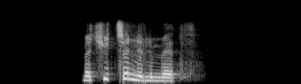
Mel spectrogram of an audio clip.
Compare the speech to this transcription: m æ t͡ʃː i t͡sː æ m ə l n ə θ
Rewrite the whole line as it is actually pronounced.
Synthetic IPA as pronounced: m æ t͡ʃː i t͡sː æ n ə l m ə θ

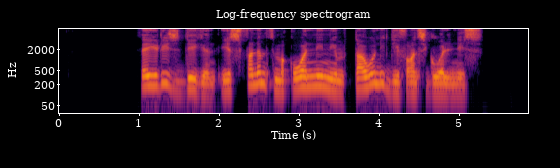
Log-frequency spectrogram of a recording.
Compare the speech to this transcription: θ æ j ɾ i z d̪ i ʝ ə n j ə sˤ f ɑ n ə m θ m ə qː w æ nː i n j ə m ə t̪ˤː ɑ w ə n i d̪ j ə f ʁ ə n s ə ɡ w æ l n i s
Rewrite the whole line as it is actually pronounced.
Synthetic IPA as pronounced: θ æ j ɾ i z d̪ i ʝ ə n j ə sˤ f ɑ n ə m θ m ə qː w æ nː i n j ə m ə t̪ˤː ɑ w ə n i d̪ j ə f ʁ ə n s ə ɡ w æ l n i s

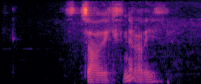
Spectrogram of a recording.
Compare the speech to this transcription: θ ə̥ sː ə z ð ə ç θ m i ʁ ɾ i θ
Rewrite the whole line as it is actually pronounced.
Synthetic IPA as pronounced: θ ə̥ t͡sː ə ʁ ð ə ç θ n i ʁ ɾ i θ

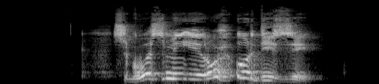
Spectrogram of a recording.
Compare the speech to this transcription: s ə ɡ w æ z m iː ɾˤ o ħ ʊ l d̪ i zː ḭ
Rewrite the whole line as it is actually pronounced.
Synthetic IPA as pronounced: s ə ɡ w æ s m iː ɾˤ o ħ ʊ ɾ d̪ i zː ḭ

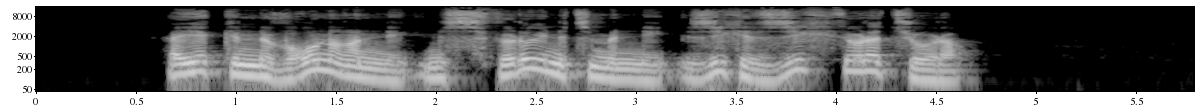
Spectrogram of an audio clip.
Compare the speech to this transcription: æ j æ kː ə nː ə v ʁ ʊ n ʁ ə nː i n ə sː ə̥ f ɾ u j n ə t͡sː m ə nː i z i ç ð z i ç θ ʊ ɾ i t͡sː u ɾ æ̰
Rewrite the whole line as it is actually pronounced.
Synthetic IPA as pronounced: æ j æ kː ə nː ə v ʁ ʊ n ʁ ə nː i n ə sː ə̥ f ɾ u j n ə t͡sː m ə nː i z i ç ð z i ç θ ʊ ɾ æ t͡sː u ɾ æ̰

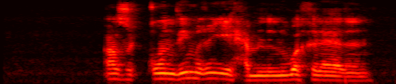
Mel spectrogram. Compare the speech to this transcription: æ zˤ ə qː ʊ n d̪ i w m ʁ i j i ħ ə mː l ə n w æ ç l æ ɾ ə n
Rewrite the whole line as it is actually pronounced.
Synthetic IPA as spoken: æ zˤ ə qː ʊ n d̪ i m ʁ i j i ħ ə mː l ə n w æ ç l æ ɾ ə n

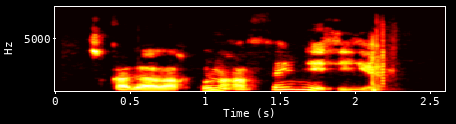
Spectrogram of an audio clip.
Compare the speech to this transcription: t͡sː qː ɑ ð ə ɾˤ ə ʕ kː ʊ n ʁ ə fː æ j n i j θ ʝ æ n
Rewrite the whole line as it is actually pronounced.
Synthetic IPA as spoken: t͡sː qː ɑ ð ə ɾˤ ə ʁ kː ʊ n ʁ ə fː æ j n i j θ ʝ æ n

